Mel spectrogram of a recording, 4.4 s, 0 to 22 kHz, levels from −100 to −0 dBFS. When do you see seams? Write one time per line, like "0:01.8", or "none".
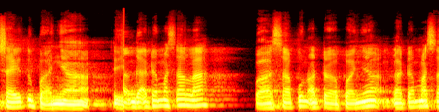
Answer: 0:01.2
